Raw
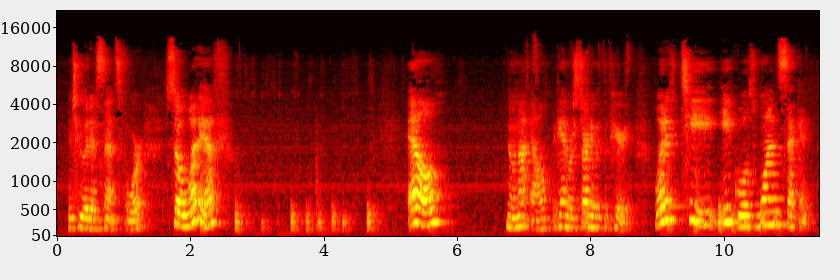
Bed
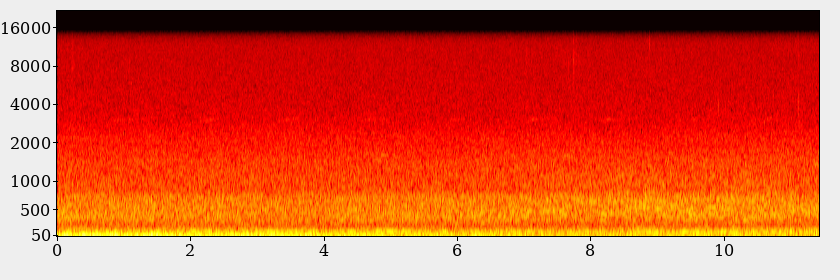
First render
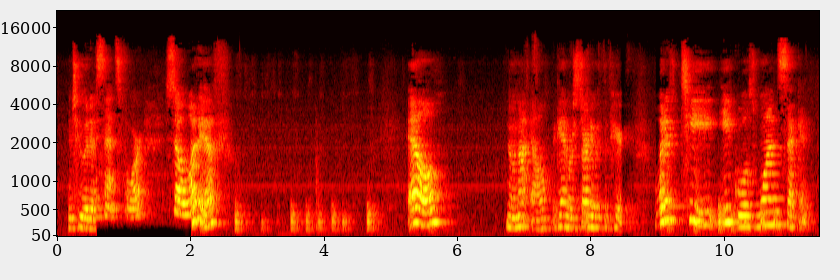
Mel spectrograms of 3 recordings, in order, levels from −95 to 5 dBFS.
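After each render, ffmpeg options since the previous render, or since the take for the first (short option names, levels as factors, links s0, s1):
-filter_complex "[0:a]asettb=1/sr,asplit=3[s0][s1][s2];[s0]atrim=end=0.594[s3];[s1]atrim=start=0.59:end=2.03,asetpts=PTS-STARTPTS,afade=t=in:d=0.004:c=qsin,afade=t=out:st=1.436:d=0.004:c=qsin,afreqshift=210[s4];[s2]atrim=start=2.026[s5];[s3][s4]acrossfade=d=0.004:c1=hsin:c2=qsin[s6];[s6][s5]acrossfade=d=0.004:c1=qsin:c2=hsin,asplit=3[s7][s8][s9];[s7]afade=t=out:st=8.46:d=0.02[s10];[s8]acompressor=threshold=0.00794:ratio=6:attack=3.2:release=140:knee=1:detection=peak,afade=t=in:st=8.46:d=0.02,afade=t=out:st=9.04:d=0.02[s11];[s9]afade=t=in:st=9.04:d=0.02[s12];[s10][s11][s12]amix=inputs=3:normalize=0"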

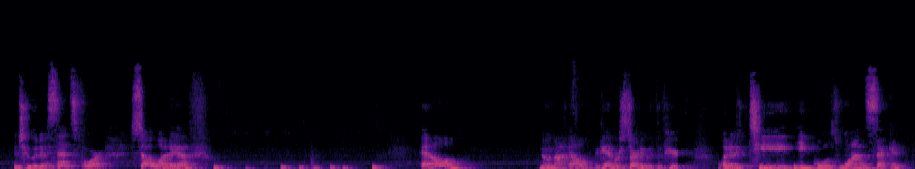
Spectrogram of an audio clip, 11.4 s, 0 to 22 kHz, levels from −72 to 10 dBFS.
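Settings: -af "alimiter=limit=0.188:level=0:latency=1:release=65,acompressor=threshold=0.0398:ratio=4"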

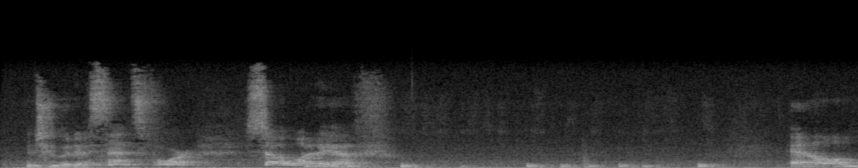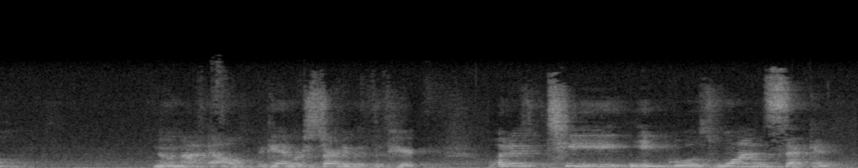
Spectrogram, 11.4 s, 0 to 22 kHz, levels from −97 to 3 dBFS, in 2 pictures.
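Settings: -filter_complex "[1:a]volume=0.0631[s0];[0:a][s0]amix=inputs=2:normalize=0"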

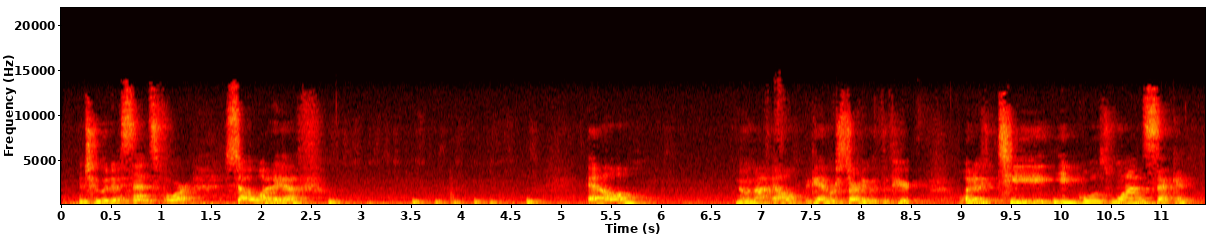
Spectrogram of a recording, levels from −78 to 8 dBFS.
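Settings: -af "volume=3.16"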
